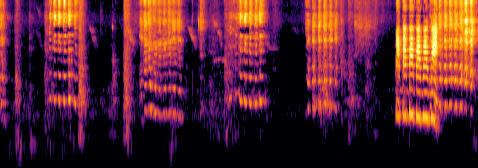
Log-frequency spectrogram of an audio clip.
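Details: Goats and young kids in home goat-rearing at Shirvane, Dapoli, in Konkan; a series of quavering, nasal bleats in short bursts separated by pauses, the last one loudest and most tremulous, with faint voices between calls.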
